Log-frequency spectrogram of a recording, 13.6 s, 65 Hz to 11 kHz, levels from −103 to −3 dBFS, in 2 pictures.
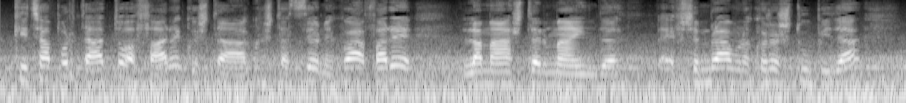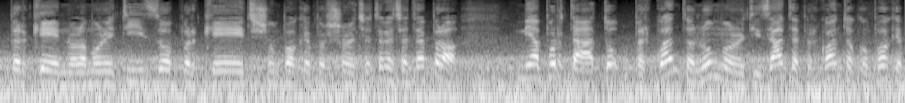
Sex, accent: male, native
